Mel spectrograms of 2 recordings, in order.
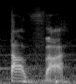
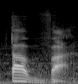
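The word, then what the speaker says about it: תאווה: La palabra pasión en hebreo es tava y se escribe T, A, tilde en la A para los que están copiando, T, tilde en la A, otra vez A, V y A, tava. Diga conmigo, tava.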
